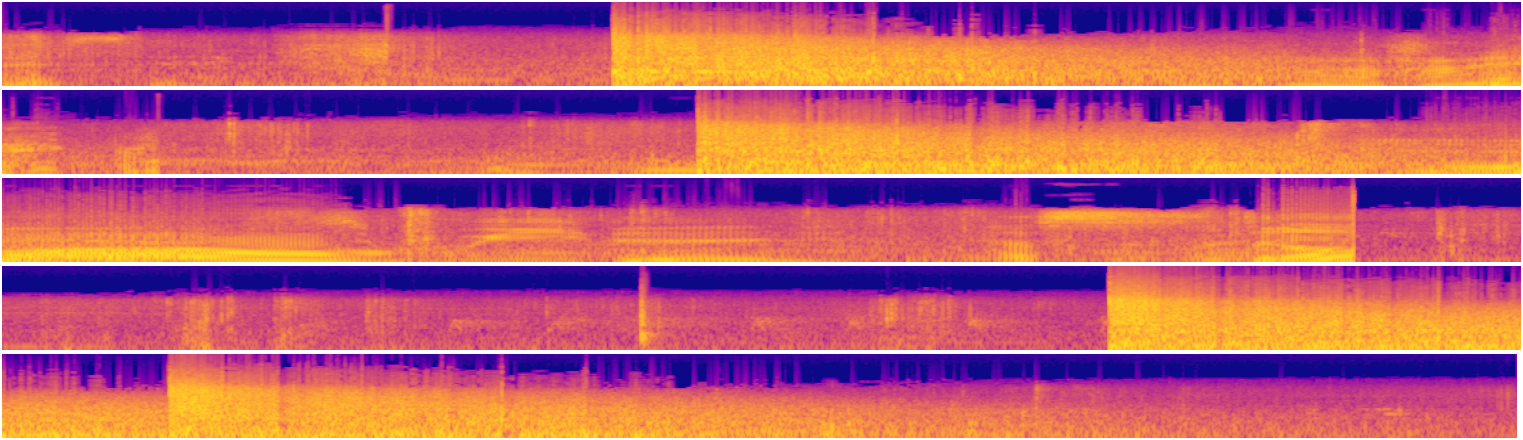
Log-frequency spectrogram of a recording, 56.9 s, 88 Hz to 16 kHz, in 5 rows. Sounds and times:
Firecracker: 4.6s - 9.0s, 16.6s - 21.6s, 42.5s - 56.6s.

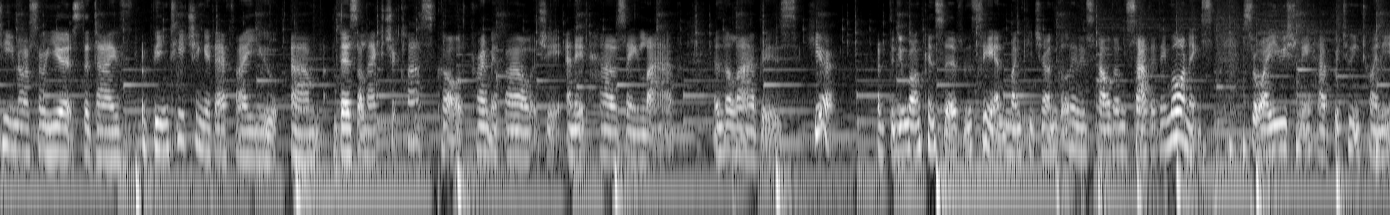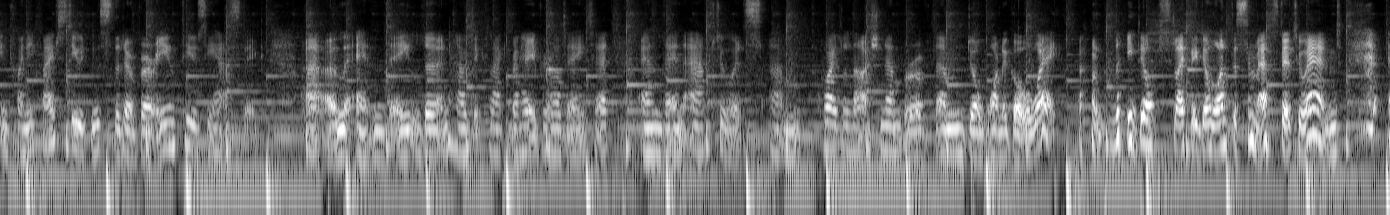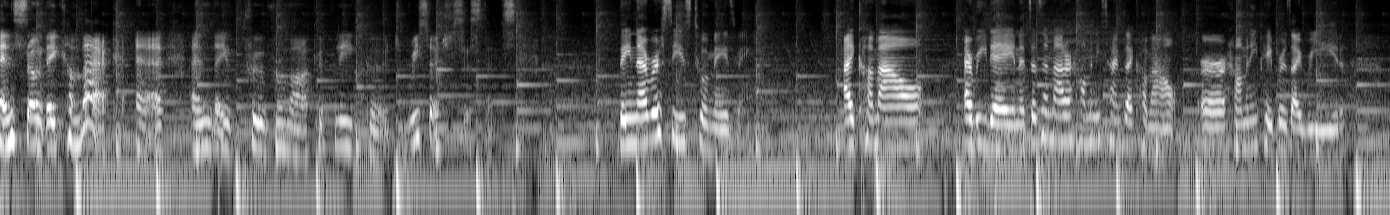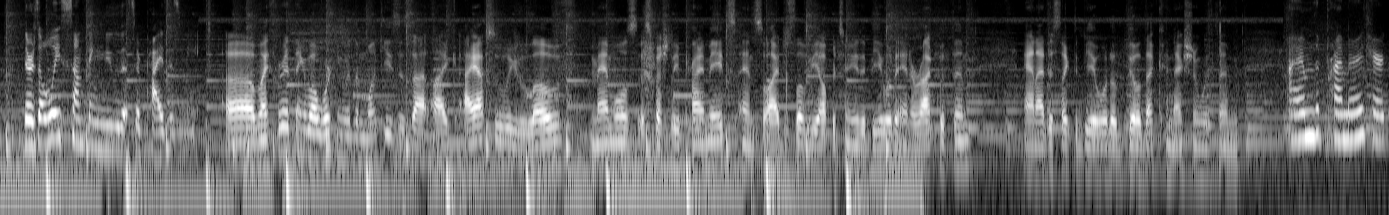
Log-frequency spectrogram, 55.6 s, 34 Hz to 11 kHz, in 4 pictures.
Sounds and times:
Music: 0.0s - 55.5s.

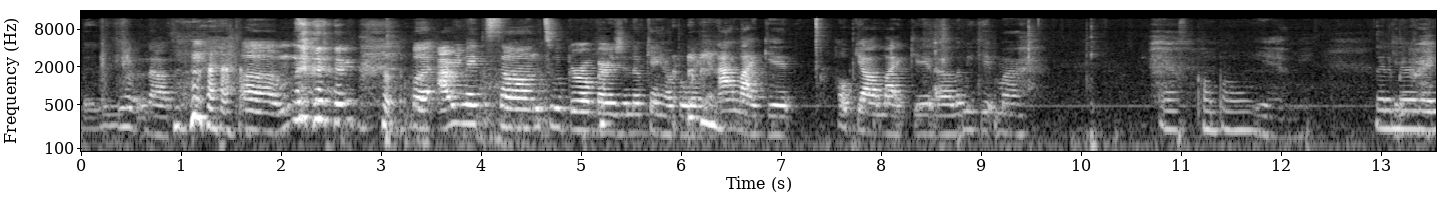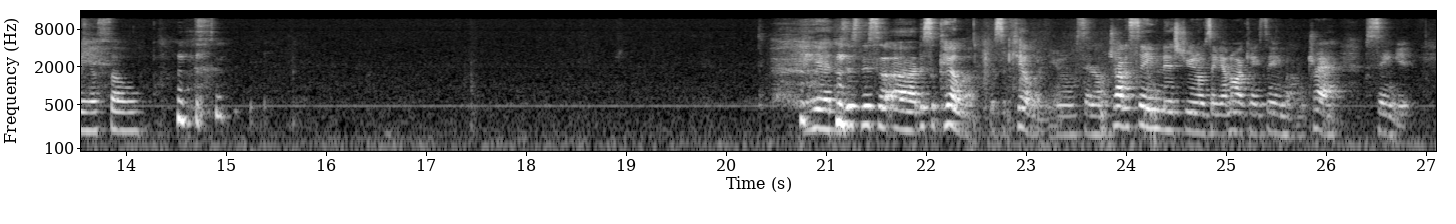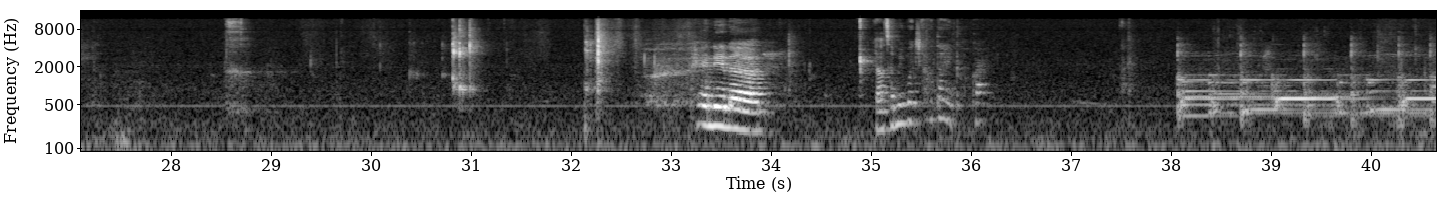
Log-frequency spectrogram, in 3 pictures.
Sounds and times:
Female speech, woman speaking: 0.0s - 9.6s, 10.8s - 12.3s, 13.0s - 14.2s, 20.8s - 26.9s, 33.2s - 34.1s, 35.0s - 36.2s
Music: 38.0s - 40.6s.

